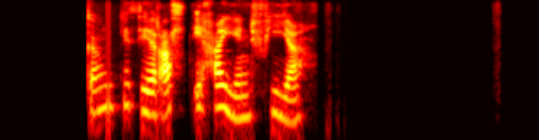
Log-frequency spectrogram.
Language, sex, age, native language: Icelandic, female, 30-39, Icelandic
